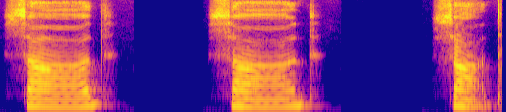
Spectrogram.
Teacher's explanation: The articulation of sad is same area as seen but pronounced heavily. Sound heavy s. The important point to be noted is that the tongue rises slightly. The mouth becomes fuller.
